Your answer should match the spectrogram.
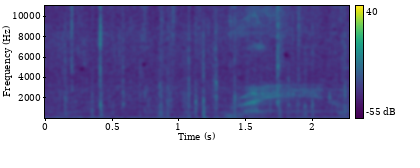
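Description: Rain falling, with many separate drops tapping sharply close by at uneven intervals.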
